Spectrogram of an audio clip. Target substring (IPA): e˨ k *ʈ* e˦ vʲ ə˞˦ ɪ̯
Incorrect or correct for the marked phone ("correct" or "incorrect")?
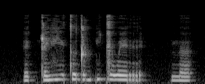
correct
